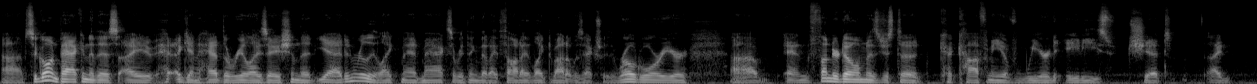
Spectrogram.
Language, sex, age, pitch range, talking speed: English, male, 30-49, 90-110 Hz, 210 wpm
